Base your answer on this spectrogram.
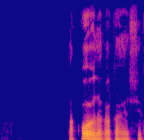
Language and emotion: Russian, neutral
